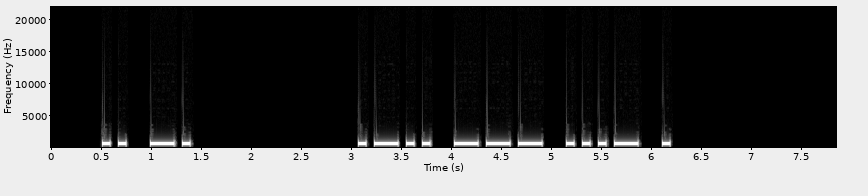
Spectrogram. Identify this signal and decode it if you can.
Morse code, heard as a keyed tone, about 15 wpm, 700 Hz. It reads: IN LOVE
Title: 3x Word-Spacing - Sentences from Top 400 Words - 15wpm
